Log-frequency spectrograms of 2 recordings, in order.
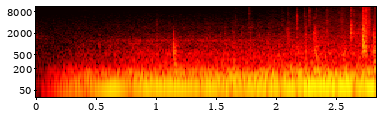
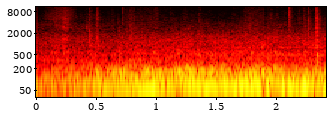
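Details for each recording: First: Saturn Vue with engine idling: scattered sharp knocks and clunks each time the steering wheel is turned, pointing to a steering column clunk. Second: Saturn Vue steering column after pushing the joint and retightening: low steady engine rumble with no clunk while the wheel turns; clunking noise gone.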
